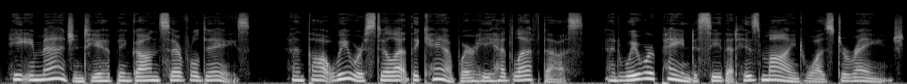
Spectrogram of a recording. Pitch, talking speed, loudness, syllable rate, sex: 185 Hz, 210 wpm, -17 LUFS, 5.1 syllables/s, female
